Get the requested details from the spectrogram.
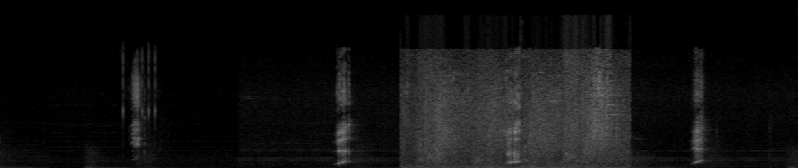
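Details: Hiccups from a female VTuber (Hololive EN) during an Elden Ring stream, clipped from the livestream.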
